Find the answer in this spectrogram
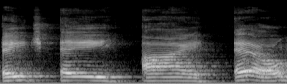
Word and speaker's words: hail: here's what i've learned you put two vowels together in the english language the first vowel is long the second vowel is silent so h a i l you don't hear the i but it'll be hey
